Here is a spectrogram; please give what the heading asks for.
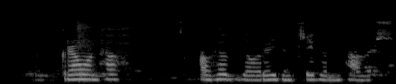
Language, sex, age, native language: Icelandic, female, 13, Icelandic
